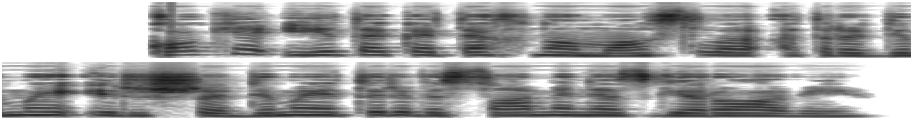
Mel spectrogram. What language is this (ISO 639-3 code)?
lit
